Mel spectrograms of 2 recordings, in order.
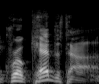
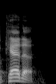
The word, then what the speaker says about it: croqueta: Actually, a croqueta. The second time was worse. Croqueta. Wrong on 2 counts. You added there. a syllable the first time.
